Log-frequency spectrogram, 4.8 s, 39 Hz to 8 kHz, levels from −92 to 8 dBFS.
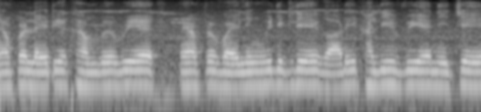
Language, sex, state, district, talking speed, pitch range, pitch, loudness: Hindi, male, Odisha, Khordha, 235 wpm, 135-145 Hz, 140 Hz, -16 LUFS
